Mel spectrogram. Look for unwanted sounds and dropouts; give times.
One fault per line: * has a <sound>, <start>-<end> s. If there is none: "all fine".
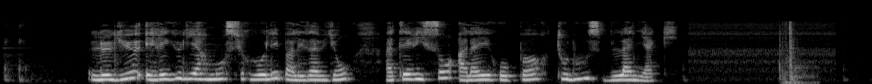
* has a thud, 7.8-8.2 s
